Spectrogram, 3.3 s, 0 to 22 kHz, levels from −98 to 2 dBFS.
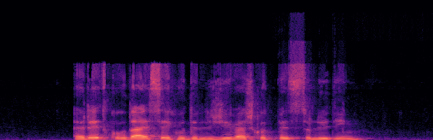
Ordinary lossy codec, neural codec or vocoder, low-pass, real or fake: Opus, 16 kbps; none; 19.8 kHz; real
